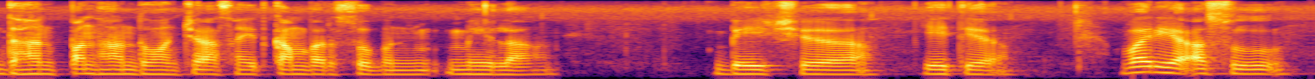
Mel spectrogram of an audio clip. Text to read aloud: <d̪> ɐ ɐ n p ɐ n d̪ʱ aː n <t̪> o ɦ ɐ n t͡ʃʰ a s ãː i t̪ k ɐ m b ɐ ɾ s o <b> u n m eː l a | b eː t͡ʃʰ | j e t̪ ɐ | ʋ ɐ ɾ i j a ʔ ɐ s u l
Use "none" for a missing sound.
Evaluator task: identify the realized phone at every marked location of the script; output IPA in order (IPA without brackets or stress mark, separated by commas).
d̪, d̪, b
